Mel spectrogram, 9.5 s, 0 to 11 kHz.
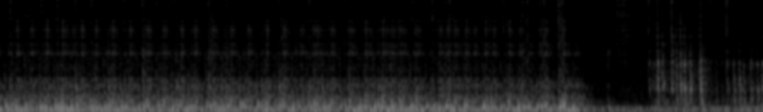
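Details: Native Instruments Komplete Kontrol S88 Mk2, under a month old. Rapid key strikes, mostly around C3–C5, each bring a dull rattling buzz as the 4D encoder knob vibrates. It is louder with the knob turned clockwise and softer counter-clockwise.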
